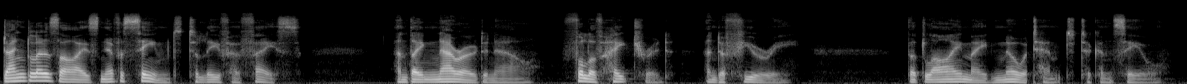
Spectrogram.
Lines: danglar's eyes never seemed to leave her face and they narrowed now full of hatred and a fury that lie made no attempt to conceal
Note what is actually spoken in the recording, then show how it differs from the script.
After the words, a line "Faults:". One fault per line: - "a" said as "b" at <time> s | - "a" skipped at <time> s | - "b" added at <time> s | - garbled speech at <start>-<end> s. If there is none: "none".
danglar's eyes never seemed to leave her face and they narrowed now full of hatred and a fury that lie made no attempt to conceal
Faults:
none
